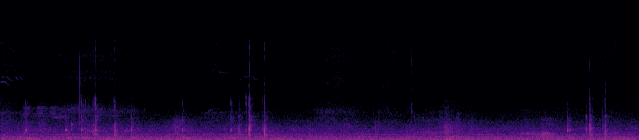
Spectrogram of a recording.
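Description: Near silence: studio room tone with a few faint clicks as the power dimmer on a studio strobe head is adjusted by hand, and a soft low bump about midway.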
